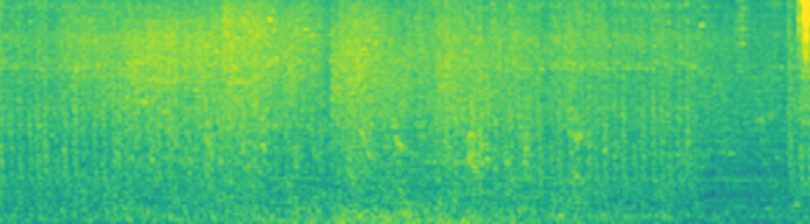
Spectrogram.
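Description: Gunfire in Metal Gear Rising Revengeance, a dense continuous barrage of shots and impacts mixed with game effects, loud and steady throughout.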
